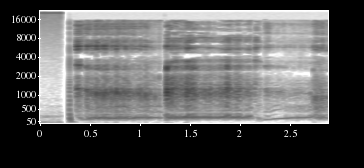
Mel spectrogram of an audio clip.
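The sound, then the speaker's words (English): A live-trapped swift fox, a small reddish-brown fox with big ears, growls in two long, raspy, mid-pitched stretches split by a sharp break, its throaty tone wavering. “What you're hearing is a swift fox. They're reddish-brown, a bit smaller than a house cat, with big ears and a long tail. They do their best to sound intimidating when they're live-trapped”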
